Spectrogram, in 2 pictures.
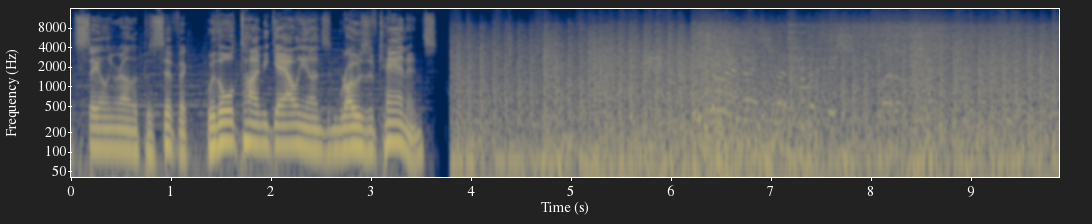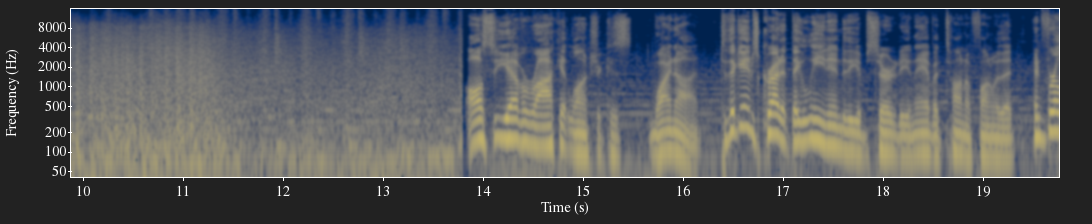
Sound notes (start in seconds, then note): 3.9 cannons firing; 7.7 cannons firing; 11.6 upbeat orchestral music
